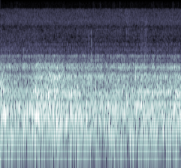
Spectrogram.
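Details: Constant rushing water noise, broad and even, with no animal calls.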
